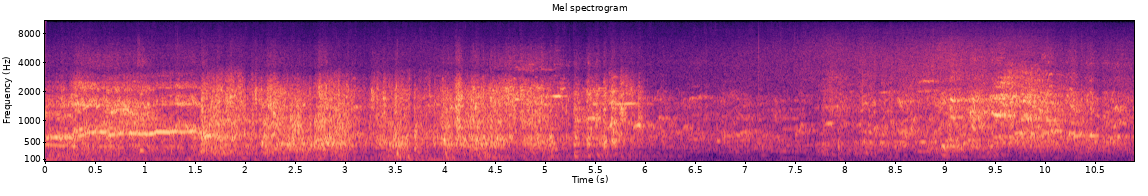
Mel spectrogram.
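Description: A car brakes hard and crashes through a fence into a planting bed near a newspaper kiosk, a loud continuous roar of skidding and rumbling noise that eases somewhat in the second half.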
